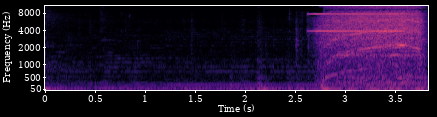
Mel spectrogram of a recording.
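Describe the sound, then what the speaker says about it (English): Quiet scraping and handling give way to a loud power drill with a hole saw whining as it bites through plywood, insulation and cargo trailer roof for about a second before stopping. "I'm having to use a hole saw to go through a pretty thick material"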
